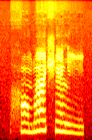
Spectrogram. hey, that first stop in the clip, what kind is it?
plain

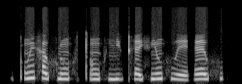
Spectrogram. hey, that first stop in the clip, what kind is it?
ejective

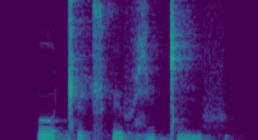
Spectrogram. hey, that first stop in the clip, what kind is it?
click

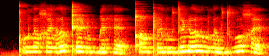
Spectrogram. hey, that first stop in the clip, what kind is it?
ejective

